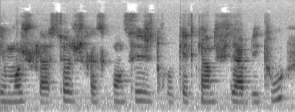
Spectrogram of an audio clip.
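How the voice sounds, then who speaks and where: A woman's fairly high, monotone voice with flat intonation over noticeable background noise. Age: 20s. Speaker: caller. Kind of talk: phone call-in, personal problem. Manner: soft-spoken; hesitant, many fillers.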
